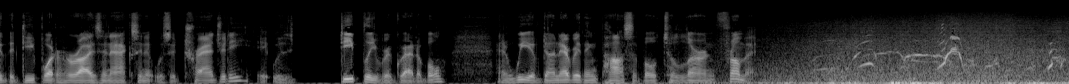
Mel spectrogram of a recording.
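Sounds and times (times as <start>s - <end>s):
speech: 0.0s - 8.1s
surf washing onto a breezy public beach in Gulf Shores Alabama: 7.1s - 10.6s
wind noise: 7.6s - 10.6s
faint high tonal calls: 8.3s - 10.6s.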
